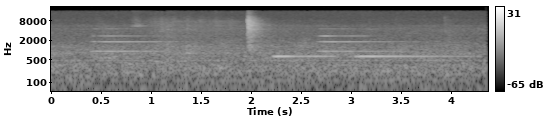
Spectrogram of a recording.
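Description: Railway platform chime: a short electronic melody of bell-like tones sounding at a stopped train with its doors open. A sharp click comes about halfway through.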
